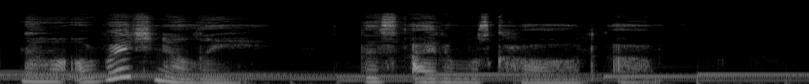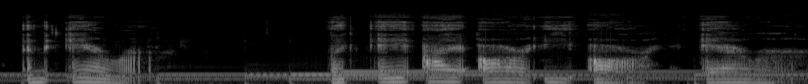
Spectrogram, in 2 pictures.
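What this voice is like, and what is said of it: Speaks with a regional accent. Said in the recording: “my accent is coming through for some of you, and this is not how you would pronounce it ... this is how my accent is”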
